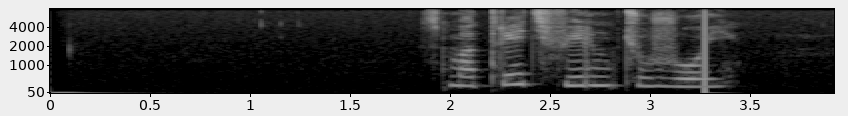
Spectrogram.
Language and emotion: Russian, neutral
